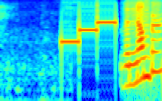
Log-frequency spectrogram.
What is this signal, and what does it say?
Special information tone, with speech.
